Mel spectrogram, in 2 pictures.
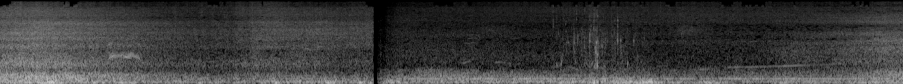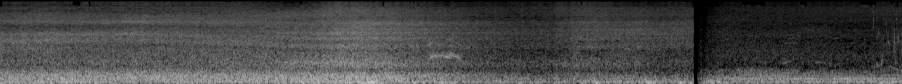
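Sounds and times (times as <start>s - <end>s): sea waves surging on shore: 0.0s - 4.7s, 7.7s - 16.8s
low rumble of surf: 0.0s - 18.0s.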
